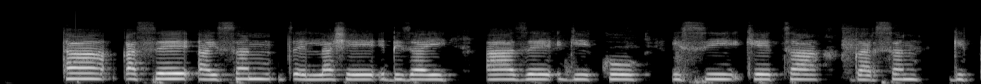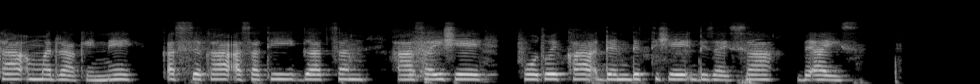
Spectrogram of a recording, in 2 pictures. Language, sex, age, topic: Gamo, female, 36-49, government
